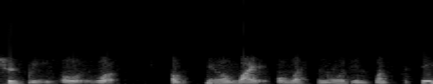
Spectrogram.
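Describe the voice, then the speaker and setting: In a British accent, a woman speaks at a fairly slow pace. Her pitch is fairly low with ordinary pitch variation. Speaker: artist. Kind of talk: interview answer. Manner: eloquent.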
